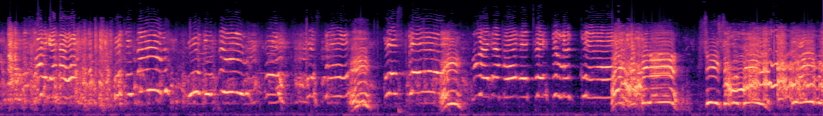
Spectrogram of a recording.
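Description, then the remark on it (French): Frantic squawking and clucking from a rooster and several hens as the rooster is carried off by Renard the fox, loud and continuous, with overlapping shrill cries rising and falling in a chaotic, panicked flurry over about twelve seconds. “C'est le coq que Renard emporte.”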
